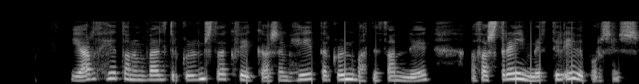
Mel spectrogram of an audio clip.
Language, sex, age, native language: Icelandic, female, 18-19, Icelandic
